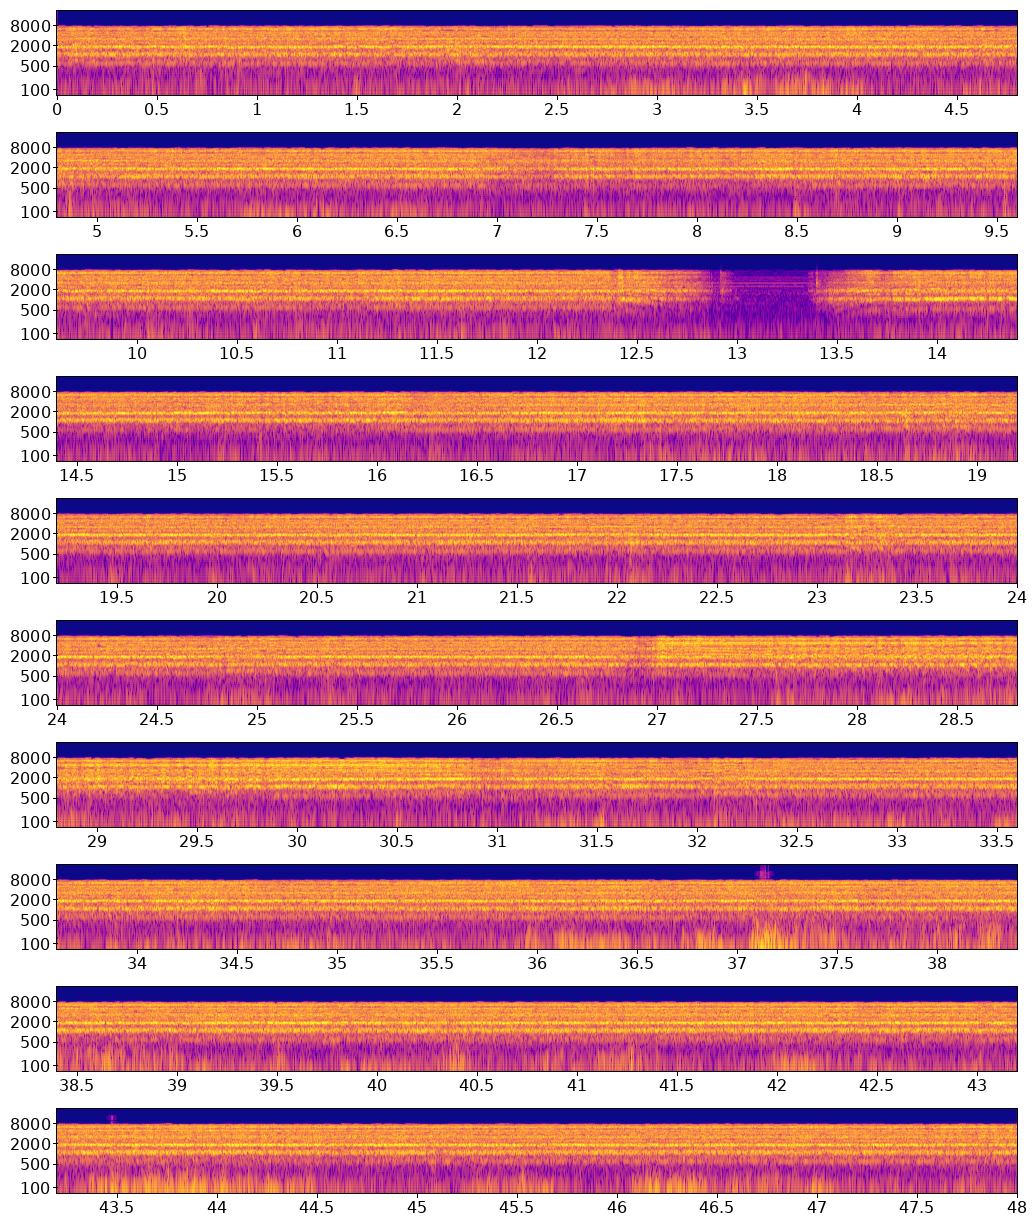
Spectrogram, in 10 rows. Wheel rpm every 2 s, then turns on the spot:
160, 160, 160, 160, 160, 160, 80, 150, 160, 160, 160, 160, 160, 160, 160, 160, 160, 160, 160, 160, 160, 160, 160, 160.
none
